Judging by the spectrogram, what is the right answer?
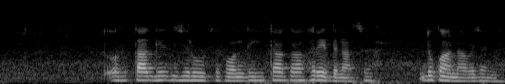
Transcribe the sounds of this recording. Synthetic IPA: ɔːɾt̪aːɡet̪zəɾuːɾət̪pãːnd̪iːt̪aːɡaːkʰəɾiːd̪naːs | d̪ʊkaːnãːbəd͡ʒãːnd̪iː

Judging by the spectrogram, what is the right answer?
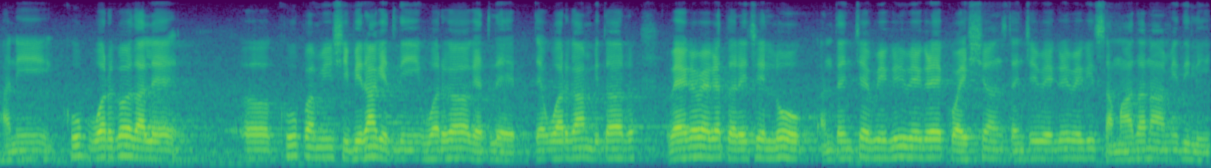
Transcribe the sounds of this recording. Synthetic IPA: a̰ɽ̃ikʰuːpʋəɾɡəd͡zʱale | kʰuːpamiɕibʱiɾãɡʱet̪lĩʋəɾɡəɡʱet̪let̪jaʋəɾɡãmbʱit̪əɾ | ʋeɡɭeʋeɡɭjat̪əɾet͡ɕeloka̰ñit̪jãɲt͡ɕaʋeɡɭiːʋeɡɭekʋeɕənst̪jãɲt͡ɕiʋeɡɭiʋeɡɭiːsəmad̪ʱanaːmiːd̪ilĩː

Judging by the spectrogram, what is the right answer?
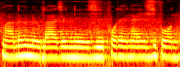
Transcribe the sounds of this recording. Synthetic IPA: manɯnɯlazɯŋnizipʰɔɾajnajzibɔn

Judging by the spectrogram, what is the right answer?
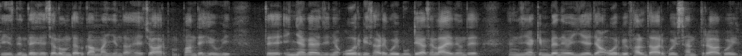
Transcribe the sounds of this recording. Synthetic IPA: piːsd̪ɪnd̪eːɦeːt͡ʃəloːʊ̃nd̪aːpiːkəmaːiːə̃nd̪aːɦeːt͡ʃaːɾpãːnd̪eːɦeːuːʋiː | t̪eːʔɪ̰jãːked͡ʒɪjã̰ːʔoːɾbiːsaːɽeːkoːiːbuːʈeːəs̬ẽːlaːeːd̪eʊ̃nd̪eː | d͡ʒɪãːkɪmbeːneːoieːd͡ʒãːʔoːɾbʱiːpʰəld̪aːɾkoːiːsɛ̃nt̪ɾaːkoːiː

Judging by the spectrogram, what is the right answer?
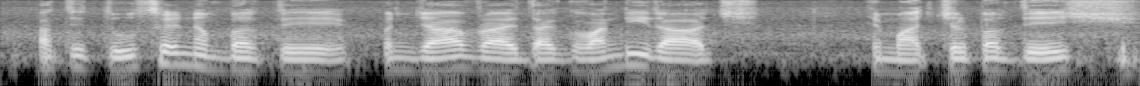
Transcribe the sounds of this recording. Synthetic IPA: ə̰t̪eːd̪uːsɾeːnəmbəɾt̪eːpəɲd͡ʒaːbɾaːjd̪aːɡʋãːɳɖiːɾaːd͡ʒ | hɪmaːt͡ʃəlpəɾd̪eːʃ

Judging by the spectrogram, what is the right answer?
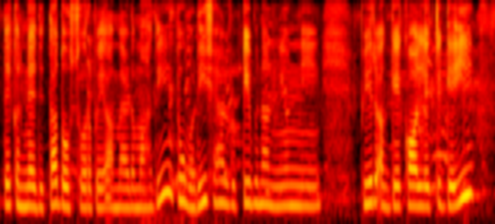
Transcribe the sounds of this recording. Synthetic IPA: t̪eːkənːeːd̪ɪt̪ːaːd̪oːsɔːɾəpeːaːmɛːɽəmaːd̪iːt̪ũːbəɽiːʃɛɦəɾːoːʈːiːbənaːniːɦʊniː | pʰɪɾə̰ɡːeːkɔːlʋɪt͡ʃɡəiː

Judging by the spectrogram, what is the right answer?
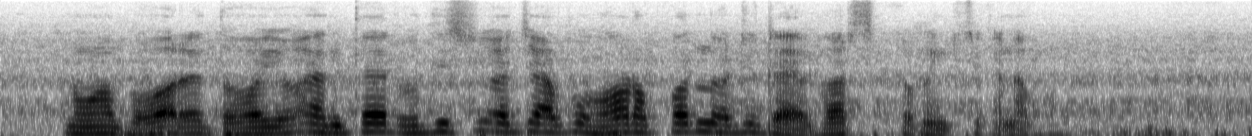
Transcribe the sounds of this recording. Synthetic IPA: nɔwabɔɔʔɾɛd̪ɔjɔaɛnt̪ɛɾud̪isjad͡ʒɛabuɦɔɽɔpɔnd̪əɖiɖa̰jbʱaɾskɔmjṵniʈika̰na̰bɔ

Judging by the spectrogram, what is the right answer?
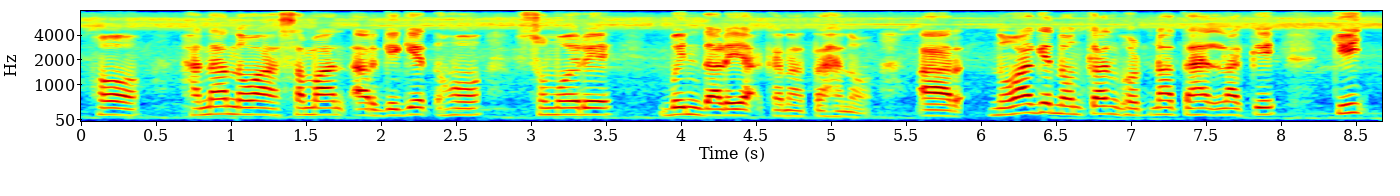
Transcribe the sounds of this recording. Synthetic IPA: hɔ̃hananɔwasamanaɾɡɛɡɛt̪̚ˀɦɔ̃sɔmɔjɾɛ | bəɲd̪aɽɛjaʔkanat̪aɦɛnɔ̰aɾnɔwaɡɛnɔnkanɡʱɔʈnat̪aɦɛt̪̚nakic̚kic̚

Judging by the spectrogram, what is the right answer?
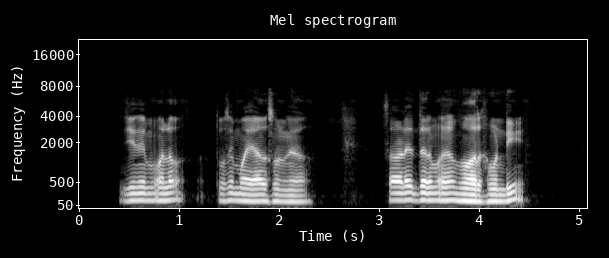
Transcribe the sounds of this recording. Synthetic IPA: d͡ʒɪnẽːmə̰t̪ləbt̪ʊsẽmaːjaːksʊnneaː | saːɽeːd̪əɾmə̰maːɾkʰməɳɖi

